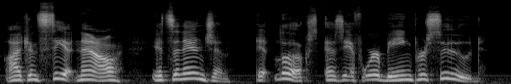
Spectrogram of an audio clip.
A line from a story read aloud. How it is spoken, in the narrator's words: the engine driver called out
